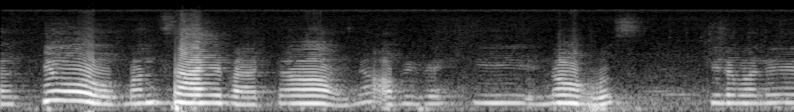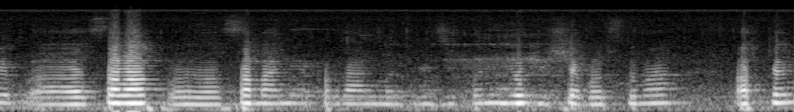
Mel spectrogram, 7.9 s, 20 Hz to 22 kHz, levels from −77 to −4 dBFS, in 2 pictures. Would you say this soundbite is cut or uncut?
uncut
